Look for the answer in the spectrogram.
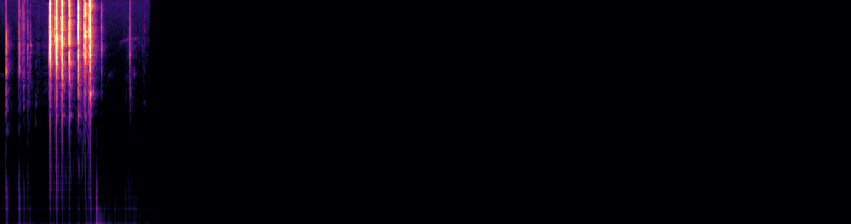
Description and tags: OWI Leveraction
lever action rifle cocking
shotgun, rifle, cowboy, western, cocking, lever-action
